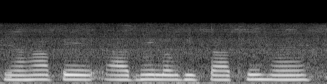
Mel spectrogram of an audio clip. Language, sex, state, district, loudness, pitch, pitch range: Hindi, female, Jharkhand, Palamu, -12 LUFS, 220 Hz, 215-225 Hz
